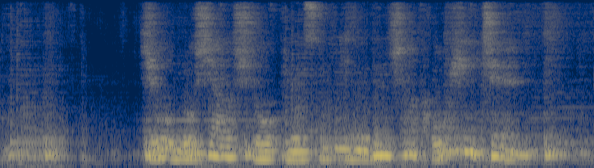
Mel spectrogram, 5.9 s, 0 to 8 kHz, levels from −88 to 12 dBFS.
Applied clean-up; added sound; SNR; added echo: neural separator model SepFormer DNS4.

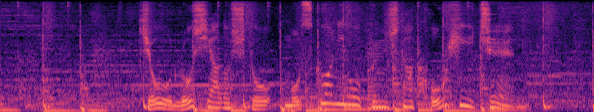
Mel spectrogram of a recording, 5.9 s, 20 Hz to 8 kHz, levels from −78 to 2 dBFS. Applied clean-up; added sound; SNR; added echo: none; none; none; none.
